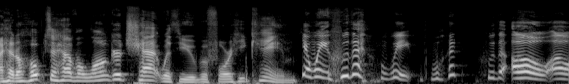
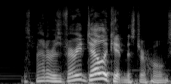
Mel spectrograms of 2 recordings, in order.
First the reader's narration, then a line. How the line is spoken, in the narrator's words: he said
